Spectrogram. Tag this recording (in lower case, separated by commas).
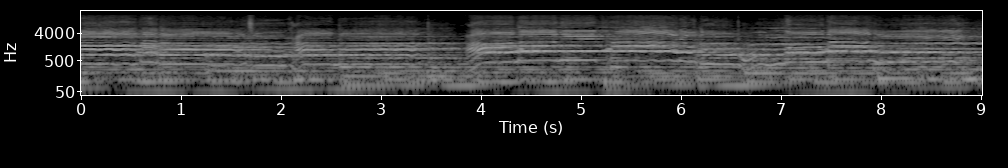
music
